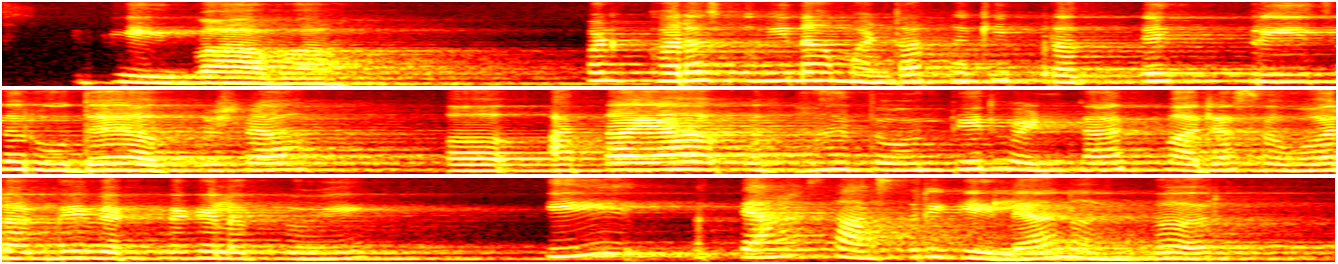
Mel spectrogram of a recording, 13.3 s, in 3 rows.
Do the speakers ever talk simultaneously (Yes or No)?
No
